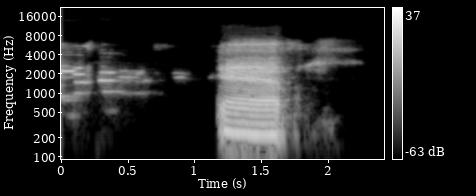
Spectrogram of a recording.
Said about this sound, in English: my phone was ringing, sorry.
